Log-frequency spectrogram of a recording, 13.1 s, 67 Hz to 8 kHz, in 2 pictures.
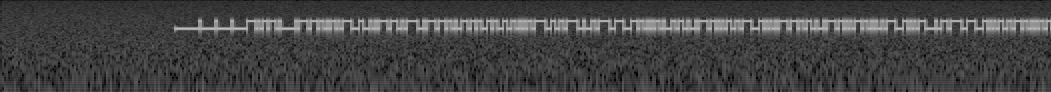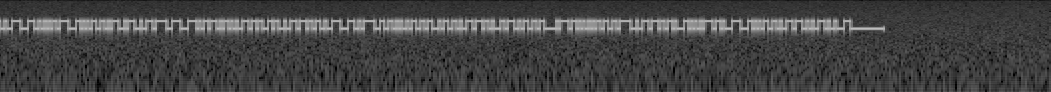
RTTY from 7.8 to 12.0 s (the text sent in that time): DALLA PONTIFICIA UNIVERSITA GREGORIANA.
